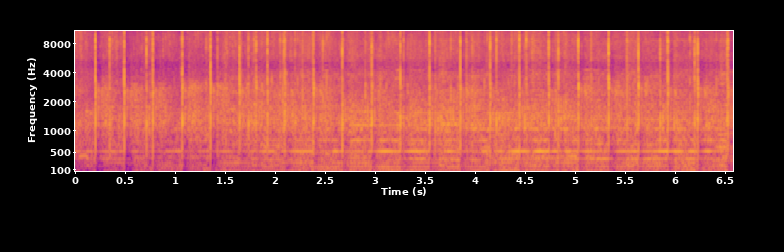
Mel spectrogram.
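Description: Background music with a long held note, over audience applause: many hands clapping irregularly.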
